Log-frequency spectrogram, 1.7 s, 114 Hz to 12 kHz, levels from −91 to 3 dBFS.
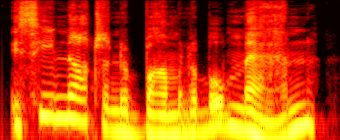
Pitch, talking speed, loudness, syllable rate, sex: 165 Hz, 210 wpm, -18 LUFS, 6.6 syllables/s, male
